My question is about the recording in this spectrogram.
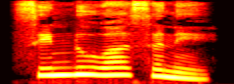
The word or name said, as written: ಸಿಂಡುವಾಸನೆ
